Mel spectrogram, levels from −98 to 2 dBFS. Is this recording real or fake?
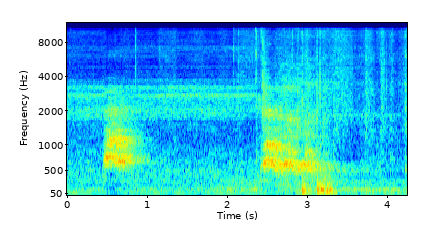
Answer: real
